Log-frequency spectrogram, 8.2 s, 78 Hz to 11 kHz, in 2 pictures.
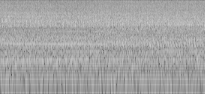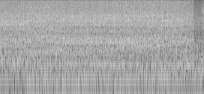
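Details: Toyota RAV4 (2013–2018) idling after new serpentine belt and replacement of a worn-out tensioner: steady, even idle with smooth belt hum and no chirp, slap or rattle; accessory drive sounds healthy.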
